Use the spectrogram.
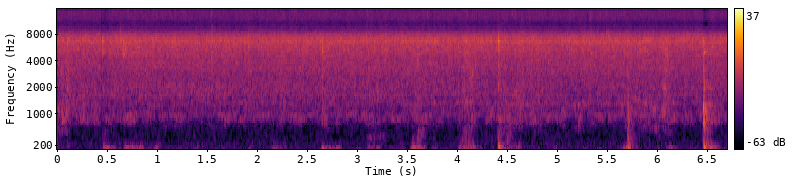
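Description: Bacon frying in a pan for a cheddar green bean casserole, a steady bright sizzle with soft irregular pops and crackles running throughout, close and alone with no talking.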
